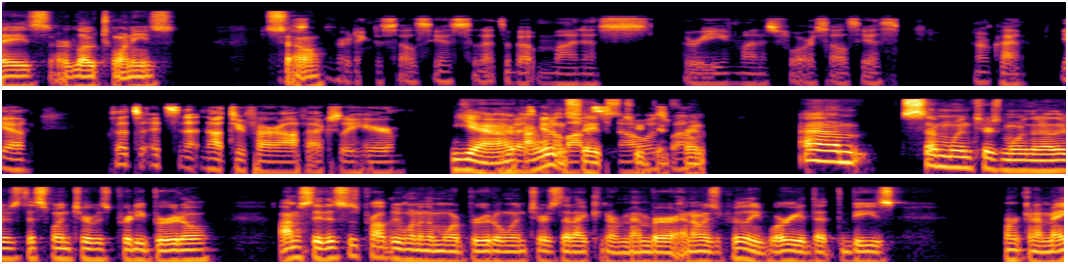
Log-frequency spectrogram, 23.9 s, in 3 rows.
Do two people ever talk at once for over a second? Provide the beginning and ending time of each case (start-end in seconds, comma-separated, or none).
11.7-13.2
